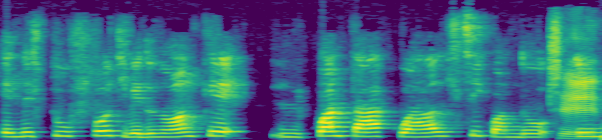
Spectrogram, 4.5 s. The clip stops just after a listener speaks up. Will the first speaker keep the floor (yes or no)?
yes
